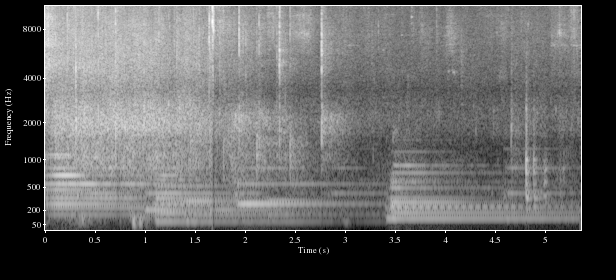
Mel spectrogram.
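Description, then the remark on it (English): A church audience applauds, giving the Lord a hand clap of praise: a dense wash of hand claps over sustained organ-like chords that shift pitch, with the clapping thinning slightly toward the end. “Come on, give the Lord a hand clap of praise and take your seat.”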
